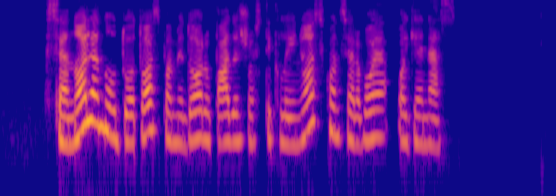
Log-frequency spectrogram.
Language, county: Lithuanian, Vilnius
